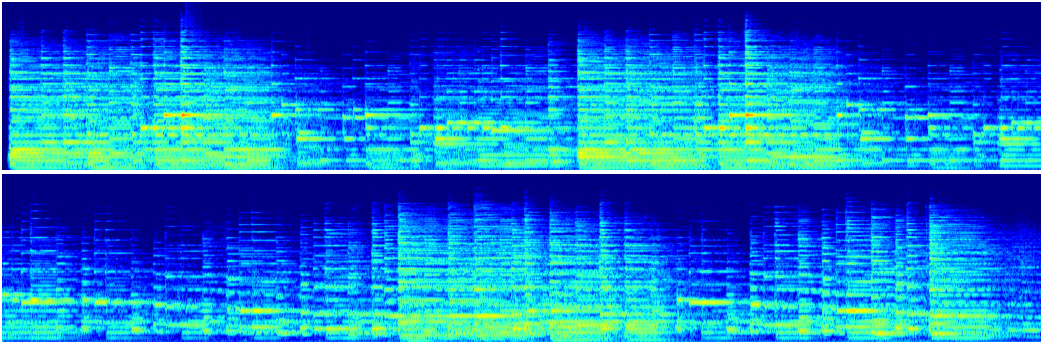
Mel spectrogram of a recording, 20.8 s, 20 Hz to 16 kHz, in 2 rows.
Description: Piano Concerto No. 5 in E-Flat Major, Op. 73 III. Rondo - Allegro; Emperor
